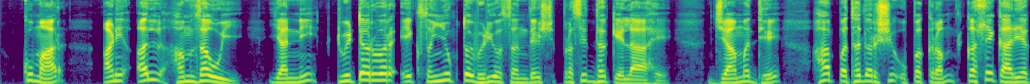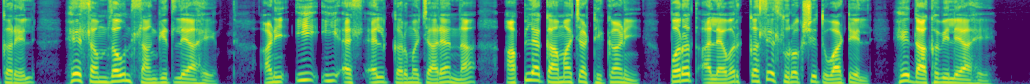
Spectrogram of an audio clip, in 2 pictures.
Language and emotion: Marathi, neutral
